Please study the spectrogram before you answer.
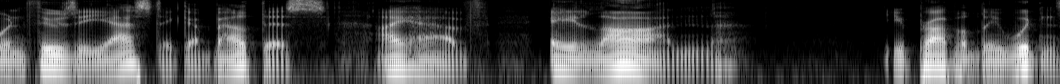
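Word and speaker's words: élan: pronounce in this episode Elon yes Elon e-l-a-n Accent on the first on the E goes Elon noun from 1864.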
